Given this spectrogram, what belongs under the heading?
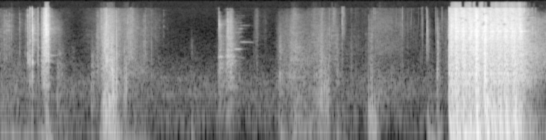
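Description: A Scorpion submachine gun fires in a video game, with several short, sharp bursts spaced by brief silences, then a longer, louder burst near the end.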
